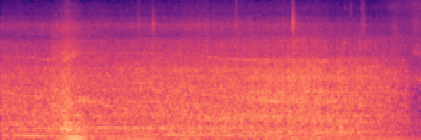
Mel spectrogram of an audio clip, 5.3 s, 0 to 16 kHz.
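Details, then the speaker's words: Kenworth W900 with Cat 3406E diesel, first start after new turbo install and new oil temperature sender, rolling slowly around the shop: steady heavy drone with turbo hiss, even and strong, no knocks or misses; healthy, 30 psi boost unloaded. "now it sounds like it's running nice and strong so there"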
